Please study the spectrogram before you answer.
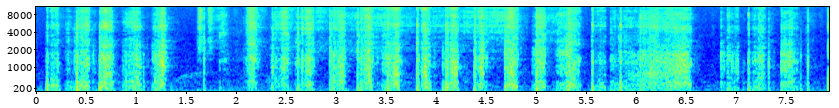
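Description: Long nails scratch rapidly over the gritty face of a tan 120-grit sandpaper sheet held curled like a tube. The result is a quick, uneven series of rough, broadband scratching bursts that reach up into bright, high frequencies, with a short sustained rasp near the end.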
